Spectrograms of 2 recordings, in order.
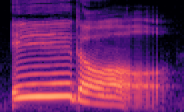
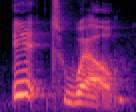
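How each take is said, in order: First: It is said as one contracted word, 'it'll'. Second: It is said as two full words, 'it will'. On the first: "Let's take out W and I and make it" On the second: "What about these words?"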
